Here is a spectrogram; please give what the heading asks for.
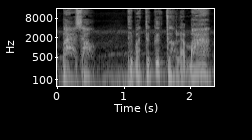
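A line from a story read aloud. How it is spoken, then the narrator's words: Breathless, shaken. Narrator (Vietnamese): Ông Chánh biết đó là vợ của mình, nhưng mà tâm thần vẫn bấn loạn, cho nên thở hổn hển một lúc rồi mới cất tiếng nói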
